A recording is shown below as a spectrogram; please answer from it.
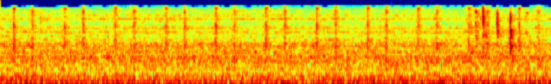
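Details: A vehicle engine idles with a steady low rumble and rapid knocking, and no animal sound is heard.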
